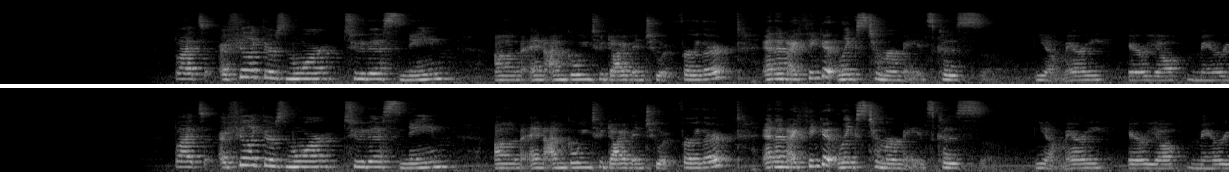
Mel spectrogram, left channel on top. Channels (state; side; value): normal; both; correlation 0.33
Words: But I feel like there's more to this name, and I'm going to dive into it further. And then I think it links to mermaids because, you know, Mary, Ariel,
